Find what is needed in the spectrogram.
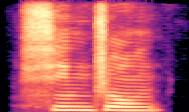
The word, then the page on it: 心中: xīn zhōng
